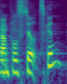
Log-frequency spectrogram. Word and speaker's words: Rumpelstiltskin: Rumpelstiltskin? – Okay, that's the one.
